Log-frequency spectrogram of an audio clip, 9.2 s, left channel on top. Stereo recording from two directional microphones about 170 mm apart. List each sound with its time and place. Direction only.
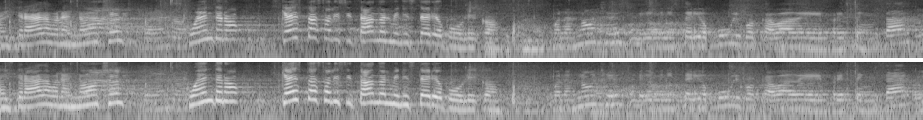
0.2 s a woman's voice: 20° right (ahead or behind)
7.6 s speech: centre (ahead or behind)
